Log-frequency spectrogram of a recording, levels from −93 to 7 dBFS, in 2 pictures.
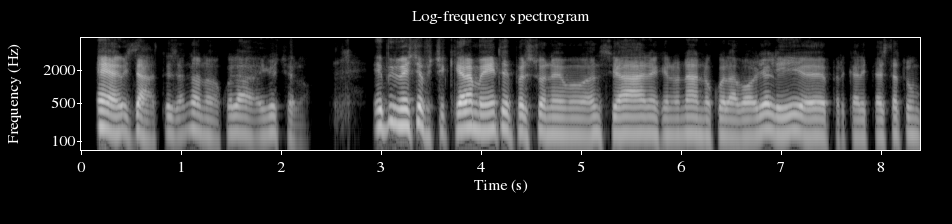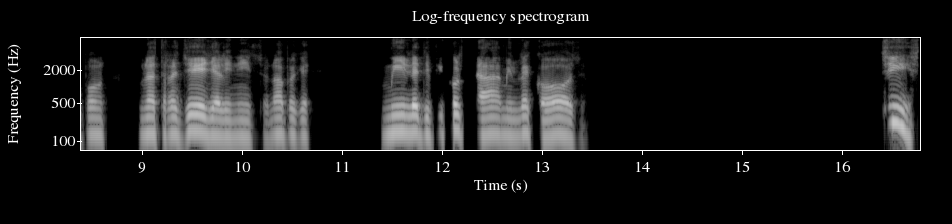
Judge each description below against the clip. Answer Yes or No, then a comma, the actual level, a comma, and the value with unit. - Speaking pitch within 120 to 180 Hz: Yes, low, 135 Hz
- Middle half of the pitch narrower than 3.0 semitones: Yes, narrow, 2.5 semitones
